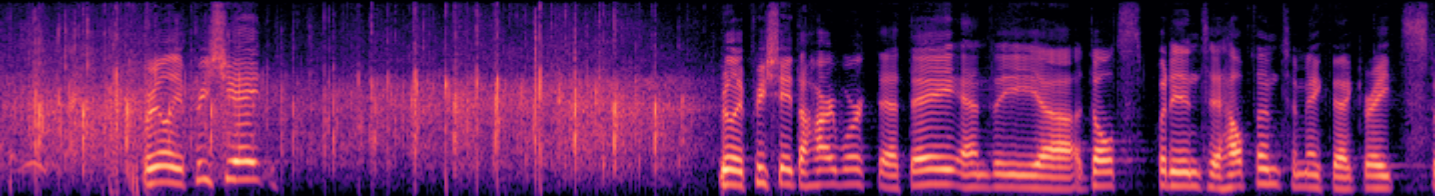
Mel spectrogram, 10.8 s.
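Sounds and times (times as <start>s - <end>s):
audience applause: 0.0s - 5.4s
speech: 1.0s - 2.1s, 5.4s - 10.7s.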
